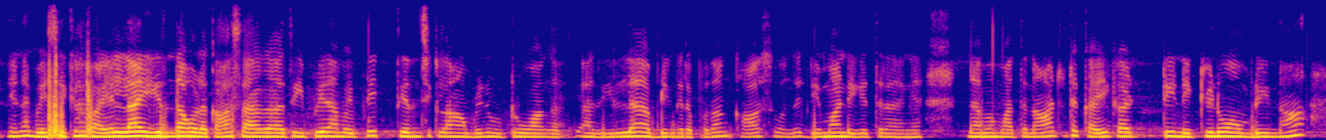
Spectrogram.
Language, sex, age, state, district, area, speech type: Tamil, female, 18-30, Tamil Nadu, Thanjavur, rural, spontaneous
